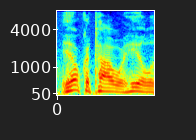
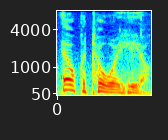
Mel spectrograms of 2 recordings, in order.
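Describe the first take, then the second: First: The name ends with an 'awa' sound. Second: The name ends with an 'oy' sound. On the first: This is the standard form of the name. "which would always be the official" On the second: This is how people in the area say it. "which locally is Elkatoy"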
